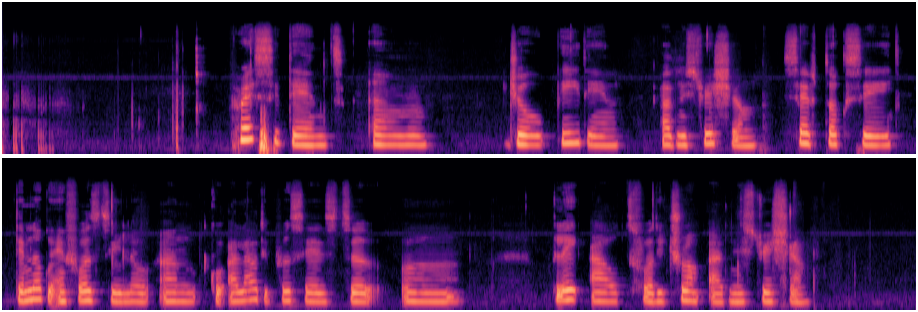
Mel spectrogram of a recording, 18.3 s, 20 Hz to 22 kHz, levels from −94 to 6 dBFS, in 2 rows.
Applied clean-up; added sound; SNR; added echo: none; none; none; none.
